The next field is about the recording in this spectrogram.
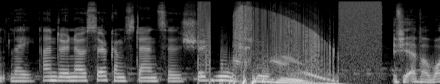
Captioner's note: bzzzpt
